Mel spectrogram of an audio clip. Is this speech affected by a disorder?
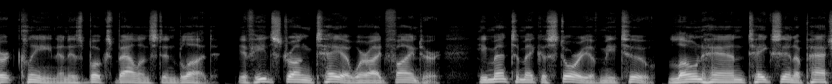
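No.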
